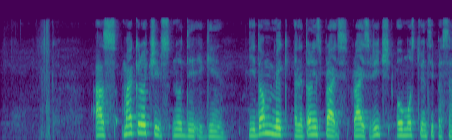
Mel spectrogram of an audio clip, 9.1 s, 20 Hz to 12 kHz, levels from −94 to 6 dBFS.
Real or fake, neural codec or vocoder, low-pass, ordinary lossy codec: real; none; 7.2 kHz; MP3, 96 kbps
